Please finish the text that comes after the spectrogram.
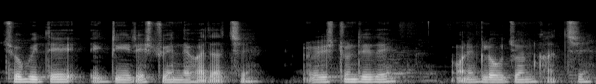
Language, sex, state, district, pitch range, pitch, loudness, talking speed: Bengali, male, West Bengal, Alipurduar, 110-130 Hz, 115 Hz, -20 LUFS, 100 wpm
